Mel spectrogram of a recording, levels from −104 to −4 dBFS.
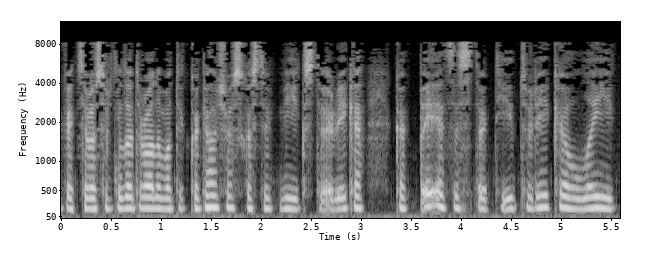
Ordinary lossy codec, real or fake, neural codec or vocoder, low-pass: MP3, 32 kbps; fake; autoencoder, 22.05 kHz, a latent of 192 numbers a frame, VITS, trained on many speakers; 9.9 kHz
